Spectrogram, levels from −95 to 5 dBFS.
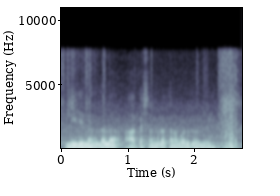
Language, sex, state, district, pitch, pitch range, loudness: Telugu, male, Telangana, Mahabubabad, 110 Hz, 110-115 Hz, -13 LUFS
